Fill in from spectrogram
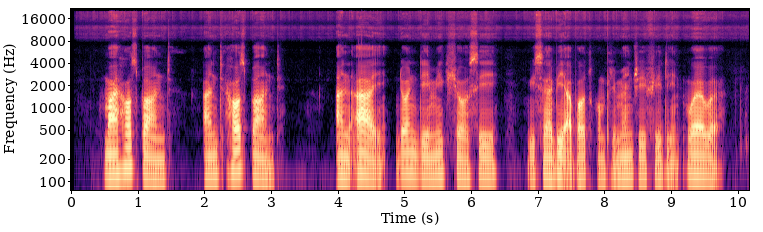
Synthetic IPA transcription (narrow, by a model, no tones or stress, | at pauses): majɦasbãnd | ʔãndhasbãnd | ʔãnda̰jdɔ̃ndemekʃɔse | wḭʃalbia̰baʊtkʰɔ̃mpʰlḭmɛ̃ntəɹifidḭ̃ŋwɛwɛ̰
